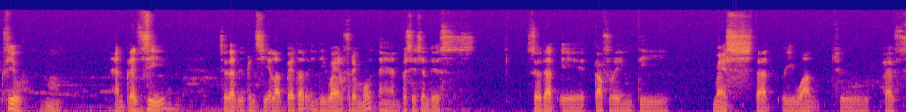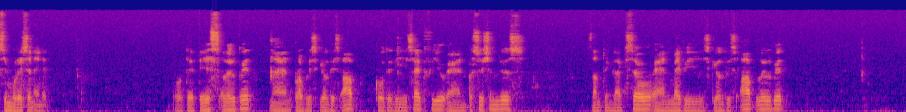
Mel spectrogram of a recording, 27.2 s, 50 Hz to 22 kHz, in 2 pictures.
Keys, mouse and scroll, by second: 0.4 shift+middle click, 1.1 scroll down 2, 2.2 z, 6.4 g, 14.8 r, 17.7 s, 19.6 KP_3, 21.4 click, 24.1 s, 26.5 KP_1.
